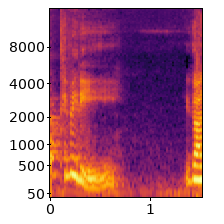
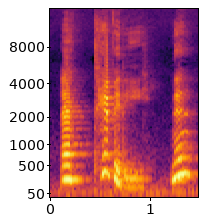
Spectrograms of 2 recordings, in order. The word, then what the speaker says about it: Activity: 그리고 Physical Activity가 나왔는데 Physical은 첫 번째 소리의 강세, Activity는 T 부분의 강세예요.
